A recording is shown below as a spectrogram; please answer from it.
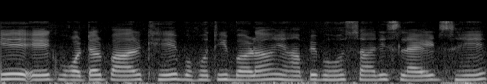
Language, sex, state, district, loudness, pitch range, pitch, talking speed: Hindi, female, Bihar, Jamui, -25 LUFS, 210-225 Hz, 220 Hz, 170 wpm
